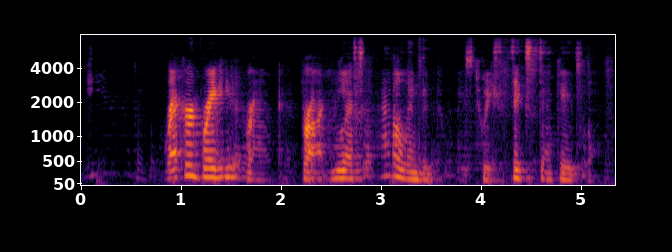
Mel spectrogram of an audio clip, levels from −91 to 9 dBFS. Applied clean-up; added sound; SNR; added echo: neural mask model DeepFilterNet 3.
